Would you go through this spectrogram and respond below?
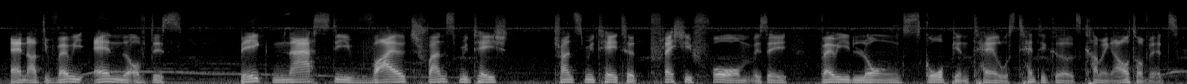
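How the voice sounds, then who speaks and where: A man narrating a tabletop roleplaying game as game master, with descriptive, dramatic storytelling and deliberate pauses. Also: on the low side, fairly bright tone, slight background noise.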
